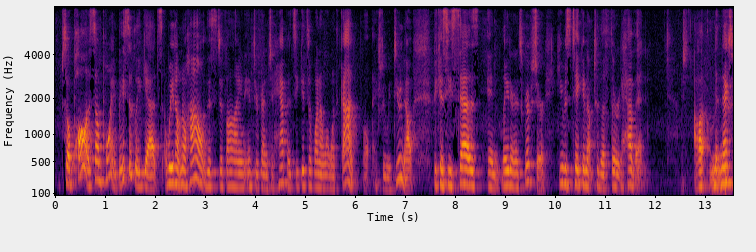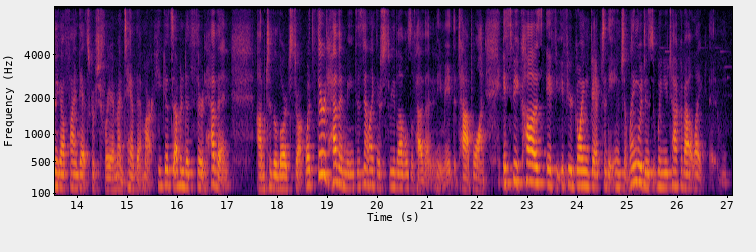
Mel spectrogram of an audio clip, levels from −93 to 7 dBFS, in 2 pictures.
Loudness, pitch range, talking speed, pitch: -22 LUFS, 165-200 Hz, 220 wpm, 180 Hz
